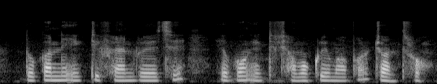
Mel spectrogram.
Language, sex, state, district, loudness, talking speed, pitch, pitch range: Bengali, female, West Bengal, Alipurduar, -20 LUFS, 125 wpm, 180 Hz, 175-195 Hz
